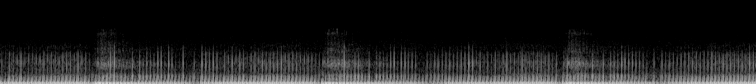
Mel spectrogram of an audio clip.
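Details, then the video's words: Pet female cat purring, captured with a Tascam DR-40 recorder. A deep, continuous rumble rises and falls in breath cycles about every two and a half seconds, with brief quieter gaps between them. "Fusa di Gatto ASMR | registrazione con Tascam DR-40 gatto che fa le fusa"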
